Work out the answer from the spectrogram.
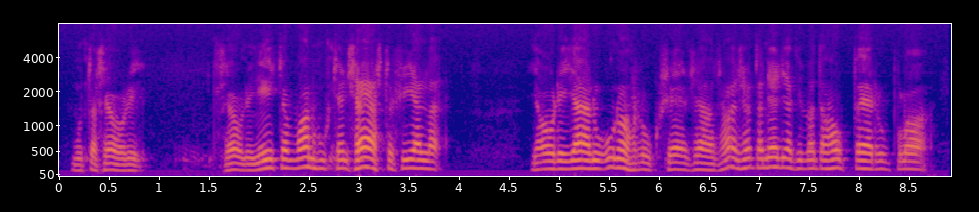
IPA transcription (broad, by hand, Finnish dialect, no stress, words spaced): mutːɑ se oli se oli niːtːeʋ ʋɑnhusten sæːstø siælːæ jɑ oli jæːny unohɾukseːn sehæn sɑi siæltæ neljækymentæ hopːeːruplɑː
